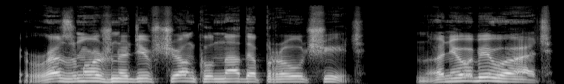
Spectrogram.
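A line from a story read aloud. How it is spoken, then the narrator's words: Growled. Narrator (Russian): рыкнул Тул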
